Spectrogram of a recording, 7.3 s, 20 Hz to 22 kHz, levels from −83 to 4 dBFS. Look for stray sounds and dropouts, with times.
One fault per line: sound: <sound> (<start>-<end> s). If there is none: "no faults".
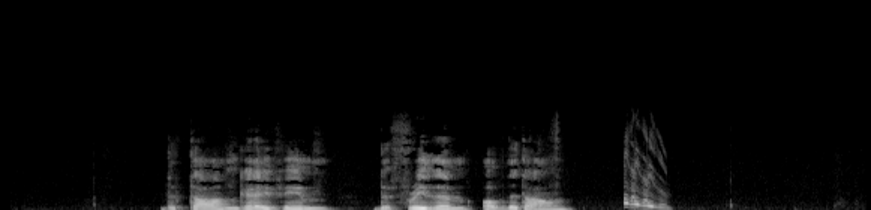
sound: chirp (5.2-5.6 s)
